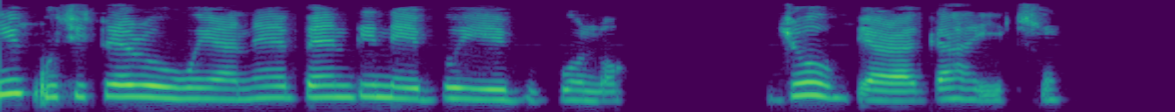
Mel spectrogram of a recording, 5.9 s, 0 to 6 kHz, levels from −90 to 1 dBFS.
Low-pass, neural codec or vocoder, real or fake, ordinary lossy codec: 5.4 kHz; codec, 16 kHz, 8 kbps, FunCodec, trained on LibriTTS, 25 frames a second; fake; MP3, 32 kbps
